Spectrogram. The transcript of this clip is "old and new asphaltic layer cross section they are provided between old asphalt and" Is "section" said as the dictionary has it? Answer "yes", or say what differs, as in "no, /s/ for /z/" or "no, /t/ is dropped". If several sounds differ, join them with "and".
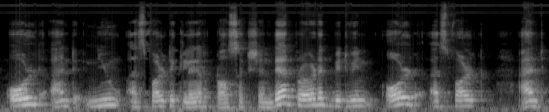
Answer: yes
